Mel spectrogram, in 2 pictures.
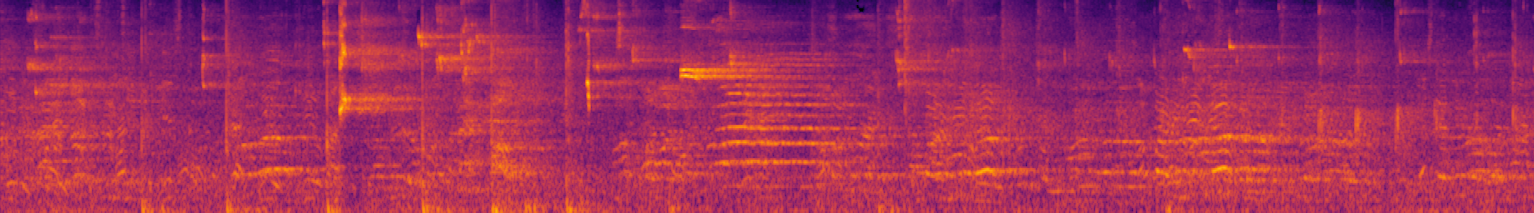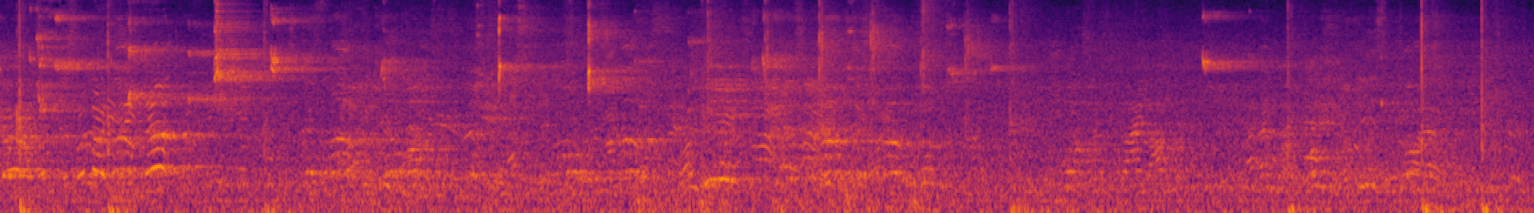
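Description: A basketball bouncing on a hardwood gym floor in scattered knocks, with players' and spectators' voices echoing in the large gym.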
